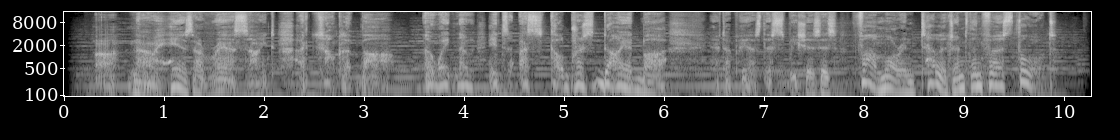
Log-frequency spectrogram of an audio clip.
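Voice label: British commercial nature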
